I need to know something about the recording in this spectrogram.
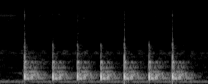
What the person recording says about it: you can hear that this is just a top. This is like a thin piece of wood.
